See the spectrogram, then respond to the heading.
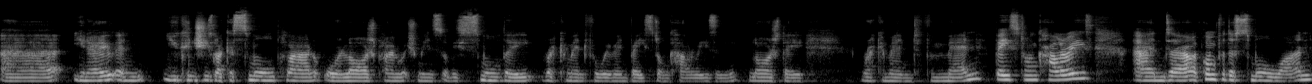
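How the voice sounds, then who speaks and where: Against noticeable background noise, a woman with a fairly low voice speaks at a moderate pace with ordinary pitch variation. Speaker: makeup artist. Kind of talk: casual vlog talk to camera.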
